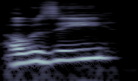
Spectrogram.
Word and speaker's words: Osee: So, I want to make sure I pronounce it right. Osee?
